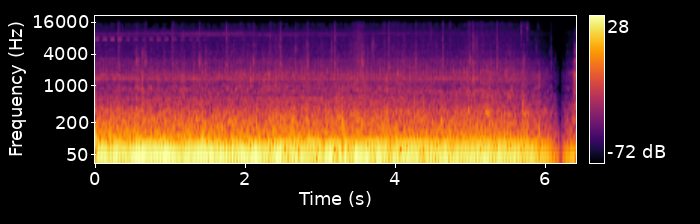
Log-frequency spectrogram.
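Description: Steady low engine and road rumble heard inside the cabin of a Mitsubishi Delica Starwagon camper van as it rolls along the road shoulder to park.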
